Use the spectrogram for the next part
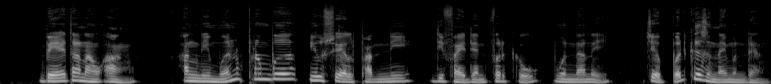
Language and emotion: Bodo, happy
